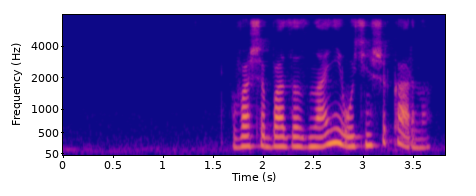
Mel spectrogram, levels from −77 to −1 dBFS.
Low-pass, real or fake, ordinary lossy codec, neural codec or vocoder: 7.2 kHz; real; none; none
